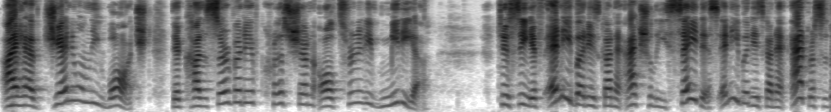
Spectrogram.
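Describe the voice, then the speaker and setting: Forceful Iranian-accented woman commentator. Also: fairly high pitch. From Iran. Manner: emphatic, indignant, rhetorical questioning. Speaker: political commentator and show host. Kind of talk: live political commentary monologue.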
